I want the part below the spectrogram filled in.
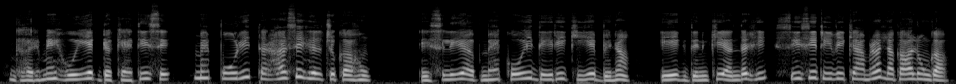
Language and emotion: Hindi, fearful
